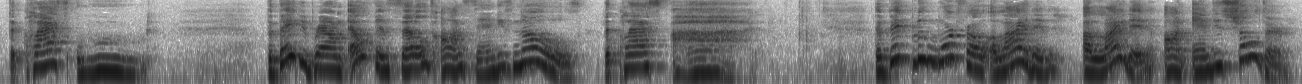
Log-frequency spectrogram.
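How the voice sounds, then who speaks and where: A middle-aged woman reading a children's storybook aloud with expressive, deliberate narration, recorded on a device mic in a small office. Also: a little high, echoey room. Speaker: storybook reader.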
